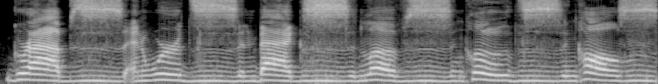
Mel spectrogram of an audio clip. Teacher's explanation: most of the time that S will be a Z sound as in zebra, the voiced version /z/.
